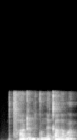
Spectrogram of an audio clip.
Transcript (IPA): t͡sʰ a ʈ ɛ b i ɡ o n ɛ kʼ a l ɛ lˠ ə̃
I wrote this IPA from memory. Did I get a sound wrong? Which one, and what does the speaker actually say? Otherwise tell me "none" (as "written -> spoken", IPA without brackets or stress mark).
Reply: ʈ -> ɖ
